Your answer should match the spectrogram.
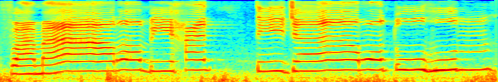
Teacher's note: ہا کو تا مشدد کے ساتھ ملا کر پڑھیں گے، درمیان والا تا ساکن نہیں پڑھا جائے گا۔ تجا کو تھوڑا سا لمبا کرنا ہے، الف مدہ ہے۔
